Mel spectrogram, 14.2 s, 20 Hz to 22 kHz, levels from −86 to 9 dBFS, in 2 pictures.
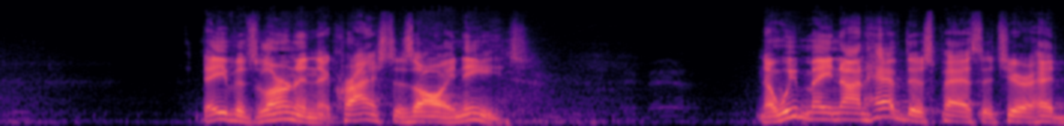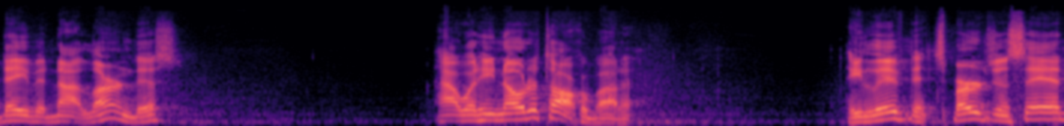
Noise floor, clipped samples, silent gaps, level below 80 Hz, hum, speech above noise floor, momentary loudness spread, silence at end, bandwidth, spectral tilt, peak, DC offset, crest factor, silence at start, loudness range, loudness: -69 dBFS; under 0.1%; none; -66 dBFS; none; 50 dB; 9 LU; 0 s; 17 kHz; -3 dB/octave; 0 dBFS; under 0.1%; 20 dB; 1.35 s; 3 LU; -18 LUFS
